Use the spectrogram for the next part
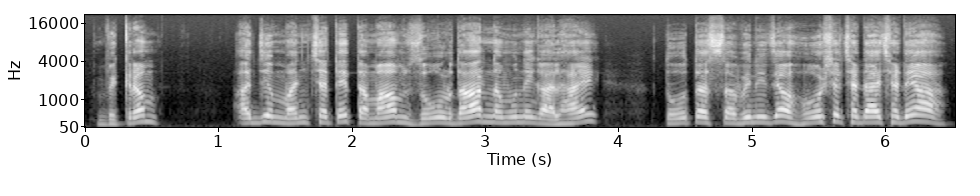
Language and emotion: Sindhi, surprised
